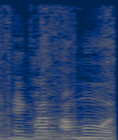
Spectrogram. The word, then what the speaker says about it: Eclat Amour: Kita sepakat dulu bacanya adalah Eclat Amour ya.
